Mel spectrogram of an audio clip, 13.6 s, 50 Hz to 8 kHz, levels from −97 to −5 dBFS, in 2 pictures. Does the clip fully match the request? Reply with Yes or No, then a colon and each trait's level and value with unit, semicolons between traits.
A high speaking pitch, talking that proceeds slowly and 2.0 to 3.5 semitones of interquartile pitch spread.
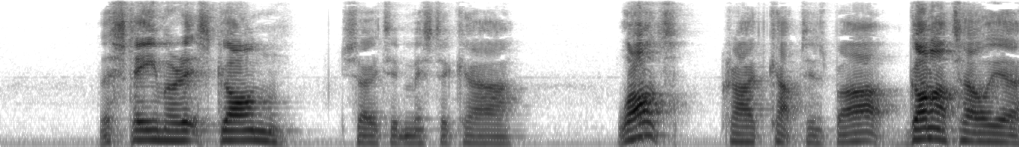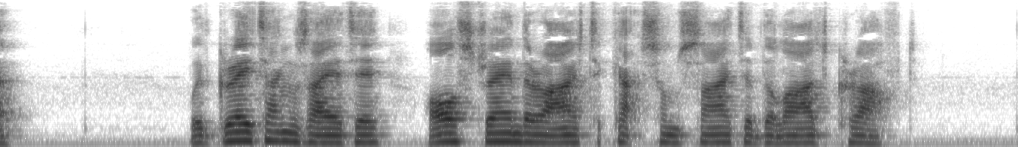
No: low, 115 Hz; slow, 130 wpm; average, 2.9 semitones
